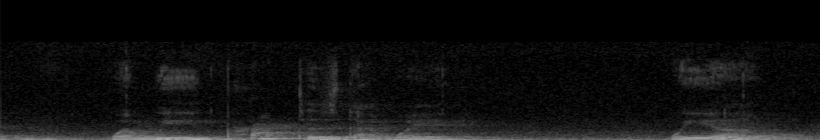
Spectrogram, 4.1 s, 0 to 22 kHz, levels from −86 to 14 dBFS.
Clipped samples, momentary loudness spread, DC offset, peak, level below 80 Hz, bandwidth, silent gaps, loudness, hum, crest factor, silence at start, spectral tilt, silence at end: under 0.1%; 22 LU; under 0.1%; -16 dBFS; -48 dBFS; 15.5 kHz; none; -32 LUFS; none; 16 dB; 0 s; -9 dB/octave; 0 s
